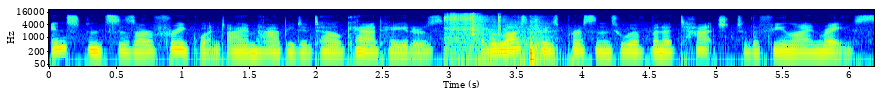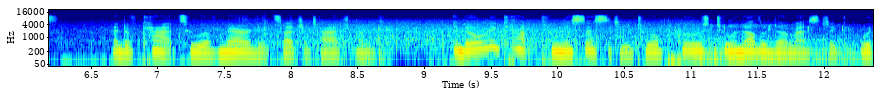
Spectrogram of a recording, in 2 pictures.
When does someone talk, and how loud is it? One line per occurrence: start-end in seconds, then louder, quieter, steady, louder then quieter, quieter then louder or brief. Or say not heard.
0.0-12.3 steady.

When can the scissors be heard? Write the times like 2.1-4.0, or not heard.
3.0-3.8, 7.5-8.8.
